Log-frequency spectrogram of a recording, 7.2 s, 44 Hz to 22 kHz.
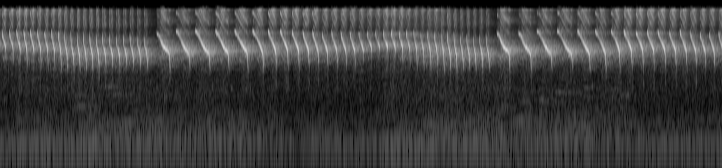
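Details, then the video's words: Canary singing a powerful training song: fast rolling trills of high, downward-sweeping notes. The phrases run continuously, with brief breaks near 1.5 and 5 seconds before new trill tours start. "canary singing over power canary most powerful song for best training"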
